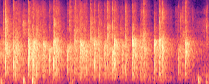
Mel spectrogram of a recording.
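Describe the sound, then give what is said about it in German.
An audience gives a big round of applause to thank a guest, dense overlapping claps forming a steady, bright patter with a few sharper individual claps standing out, sustained at moderate loudness throughout. “Ein riesen Applaus für dich, bitteschön.”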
